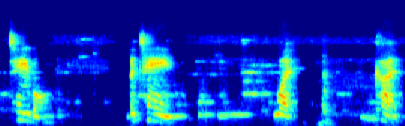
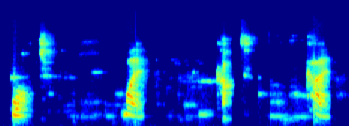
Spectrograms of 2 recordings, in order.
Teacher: in American English, they tend to drop the T in the final position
